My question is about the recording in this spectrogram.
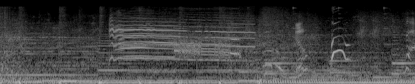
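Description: Cartoon soundtrack: background music under a high, squeaky cartoon-creature cry that starts about a second in and lasts over a second, followed by a short rise-and-fall chirp near the end.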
